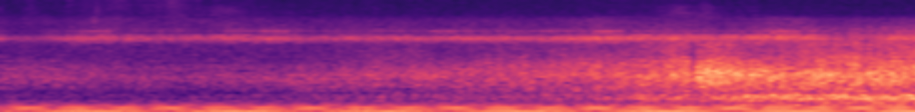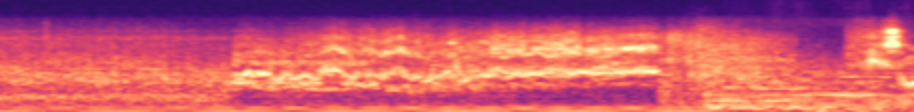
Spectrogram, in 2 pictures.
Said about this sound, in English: Yeah, that's what I heard just before the tire blew out. You're right, it was a shot.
